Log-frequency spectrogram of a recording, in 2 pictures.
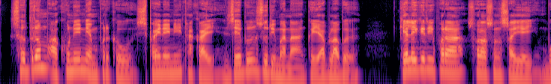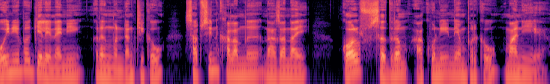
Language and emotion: Bodo, neutral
